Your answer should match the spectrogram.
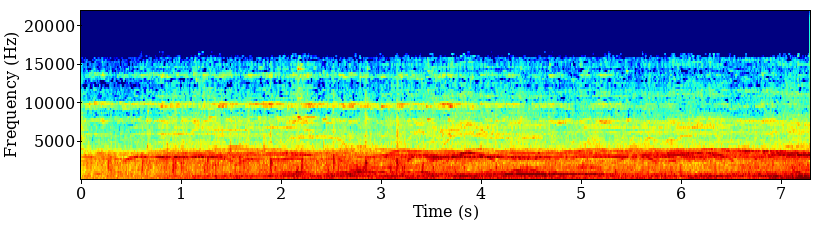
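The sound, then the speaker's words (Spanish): A large bullring crowd in Huelva clamors loudly and continuously, petitioning for an ear award for the bullfighter Manzanares, with shouts and shrill whistles rising over a dense roar that swells slightly toward the end. “Fuerte petición para Manzanares.”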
